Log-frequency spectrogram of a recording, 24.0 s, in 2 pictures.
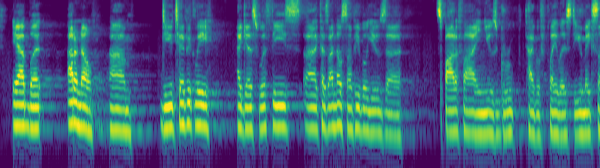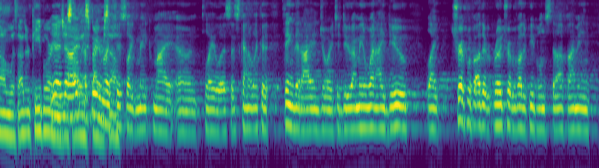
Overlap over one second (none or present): present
